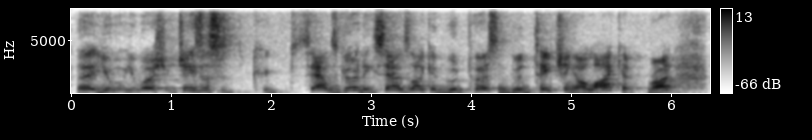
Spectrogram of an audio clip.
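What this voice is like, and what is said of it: Put-on Australian accent. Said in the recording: “I'm sure they spoke in Australian, right?”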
